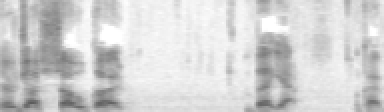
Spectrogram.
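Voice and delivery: talking while chewing, mouth full. Recording a long voiceover while eating berries, talking while chewing. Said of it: "I'll stop chewing".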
